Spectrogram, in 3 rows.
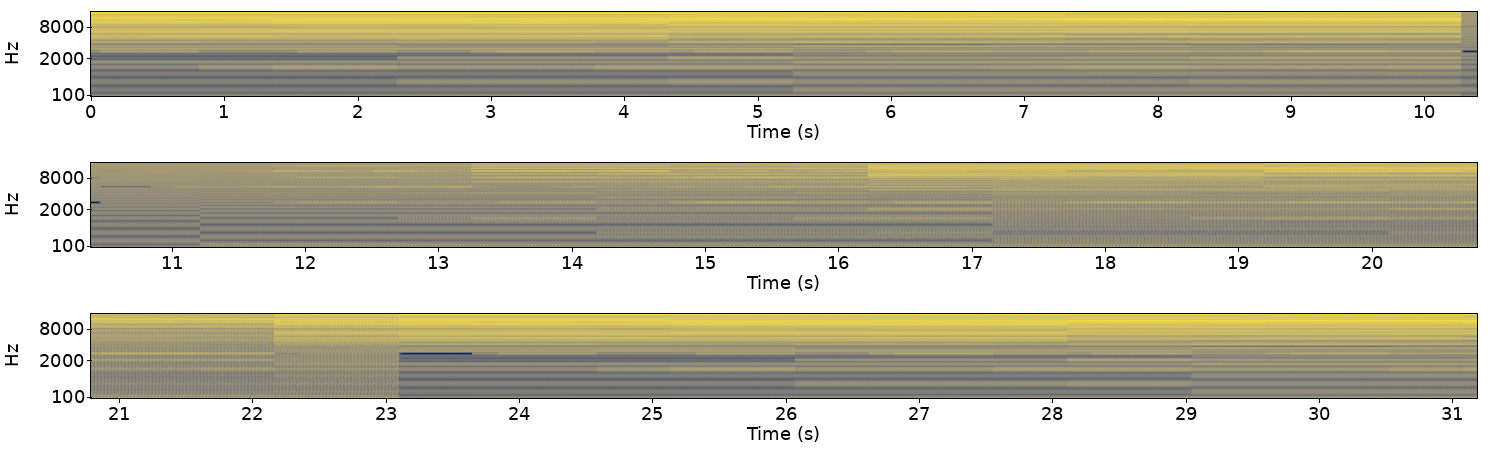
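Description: A one-line symphony, a bytebeat-style C one-liner synthesized live in ChucK: a loud, buzzy stack of sustained electronic tones. The pitch pattern changes abruptly twice, about every 11 to 12 seconds, and each section grows slowly louder.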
